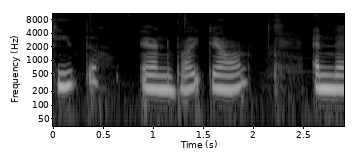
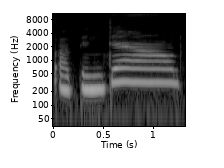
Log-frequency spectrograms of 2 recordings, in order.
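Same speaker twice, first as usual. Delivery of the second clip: slow instructions; 5 semitones higher, much slower than usual. Acted. Instructing client slowly.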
